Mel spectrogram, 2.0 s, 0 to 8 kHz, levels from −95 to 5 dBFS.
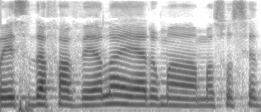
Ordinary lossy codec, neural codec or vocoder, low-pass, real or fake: none; none; none; real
